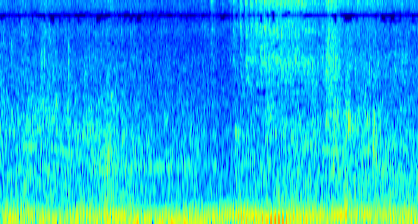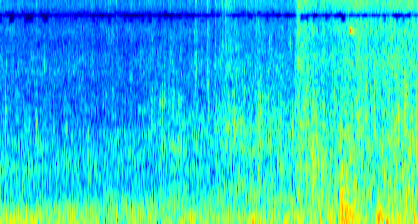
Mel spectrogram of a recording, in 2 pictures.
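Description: Lada Niva engine running at low, steady revs while driving off-road, with a rushing, splashing noise of water and mud building from about five seconds in.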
